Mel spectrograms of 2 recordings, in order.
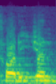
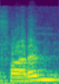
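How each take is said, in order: First: It is said with a 'j' sound inside. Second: It is said without any 'j' sound. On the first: The speaker calls it wrong. "इसको अक्सर बच्चे फॉरिजन पढ़ते हैं" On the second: The speaker calls it right. "गैर मुल्की की English होती है फ़ॉरेन"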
